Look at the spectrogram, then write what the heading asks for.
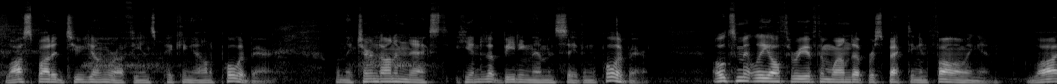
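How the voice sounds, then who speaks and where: Lowish-voiced man reading and explaining. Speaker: co-host of a dramatic manga reading stream. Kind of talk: casual discussion and reading aloud.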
